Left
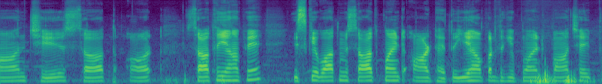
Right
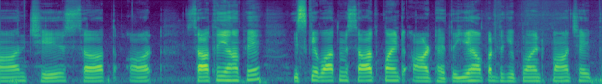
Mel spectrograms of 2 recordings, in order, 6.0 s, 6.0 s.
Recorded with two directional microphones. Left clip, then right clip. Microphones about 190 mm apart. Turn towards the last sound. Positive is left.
turn(degrees=-40)  # may be behind; listen again after turning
